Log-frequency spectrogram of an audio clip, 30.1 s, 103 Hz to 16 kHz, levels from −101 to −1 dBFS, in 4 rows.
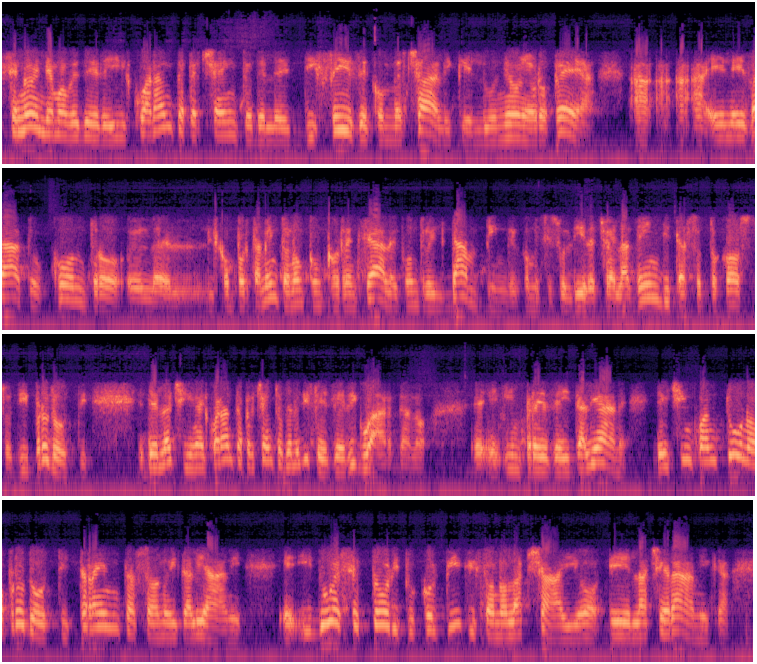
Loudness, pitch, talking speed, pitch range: -24 LUFS, 140 Hz, 125 wpm, 120-175 Hz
